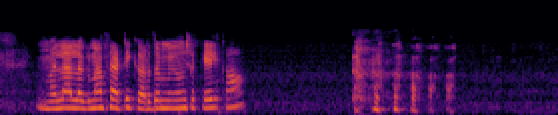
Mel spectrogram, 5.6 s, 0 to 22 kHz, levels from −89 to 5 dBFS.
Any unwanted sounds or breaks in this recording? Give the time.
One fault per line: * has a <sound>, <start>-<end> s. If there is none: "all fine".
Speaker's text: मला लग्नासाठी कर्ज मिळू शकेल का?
* has a laugh, 3.5-4.6 s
